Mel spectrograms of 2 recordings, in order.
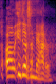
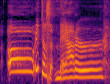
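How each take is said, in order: First: Louder, insistent mock indifference; reacting to frustration. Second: Breezy non-answer. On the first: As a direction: insist firmly that you don't care. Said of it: "can you ever feel the frustration". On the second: Retold or imitated. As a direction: stretch it out as if easygoing. Acting out her breezy non-answer.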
